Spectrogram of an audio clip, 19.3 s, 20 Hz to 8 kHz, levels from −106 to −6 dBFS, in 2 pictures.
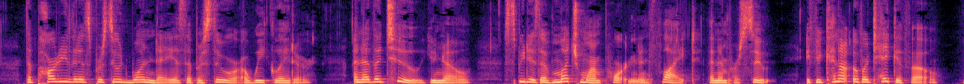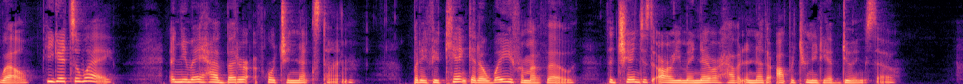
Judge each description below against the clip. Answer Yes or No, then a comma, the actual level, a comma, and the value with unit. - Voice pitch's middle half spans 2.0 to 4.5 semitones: Yes, average, 4.1 semitones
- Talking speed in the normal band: No, fast, 215 wpm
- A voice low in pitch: No, high, 210 Hz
